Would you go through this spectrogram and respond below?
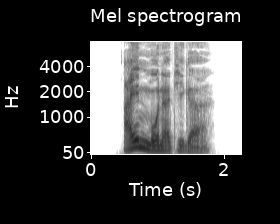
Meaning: inflection of einmonatig: 1. strong/mixed nominative masculine singular 2. strong genitive/dative feminine singular 3. strong genitive plural
- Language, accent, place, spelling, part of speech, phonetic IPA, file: German, Germany, Berlin, einmonatiger, adjective, [ˈaɪ̯nˌmoːnatɪɡɐ], De-einmonatiger.ogg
